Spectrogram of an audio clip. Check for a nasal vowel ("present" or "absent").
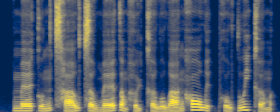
absent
